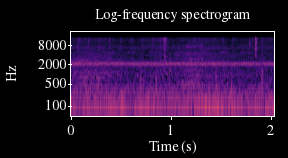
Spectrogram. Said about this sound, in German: oh jetzt regnet es hier, aber hallo ey.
